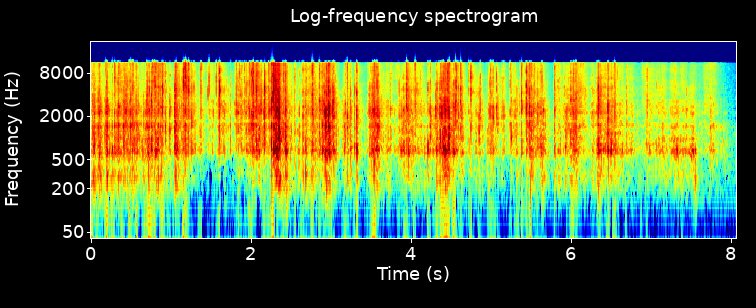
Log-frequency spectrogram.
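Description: Plastic sticker sheets for a SO-DO Ride Blade Armor model kit being peeled and handled, giving a close, steady, bright crinkling that rises and falls in loudness without pause.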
